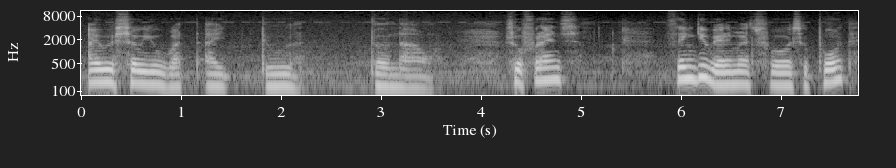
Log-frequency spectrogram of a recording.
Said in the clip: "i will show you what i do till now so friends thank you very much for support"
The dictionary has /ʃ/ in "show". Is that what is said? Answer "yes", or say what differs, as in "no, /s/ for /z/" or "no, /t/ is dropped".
yes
